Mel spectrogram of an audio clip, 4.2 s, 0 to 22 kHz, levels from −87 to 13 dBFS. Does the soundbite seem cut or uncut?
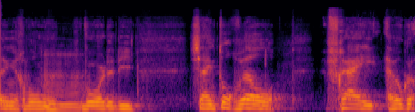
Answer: uncut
